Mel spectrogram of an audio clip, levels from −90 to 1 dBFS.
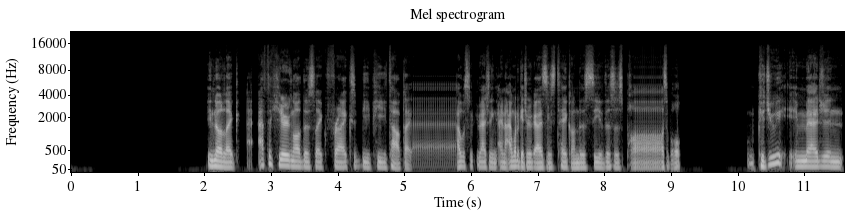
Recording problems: audio freezing; at 5 s for 0.5 s and at 8.5 s

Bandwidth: 15.5 kHz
